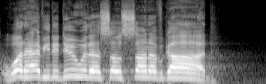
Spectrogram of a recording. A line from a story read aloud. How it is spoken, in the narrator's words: cried out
